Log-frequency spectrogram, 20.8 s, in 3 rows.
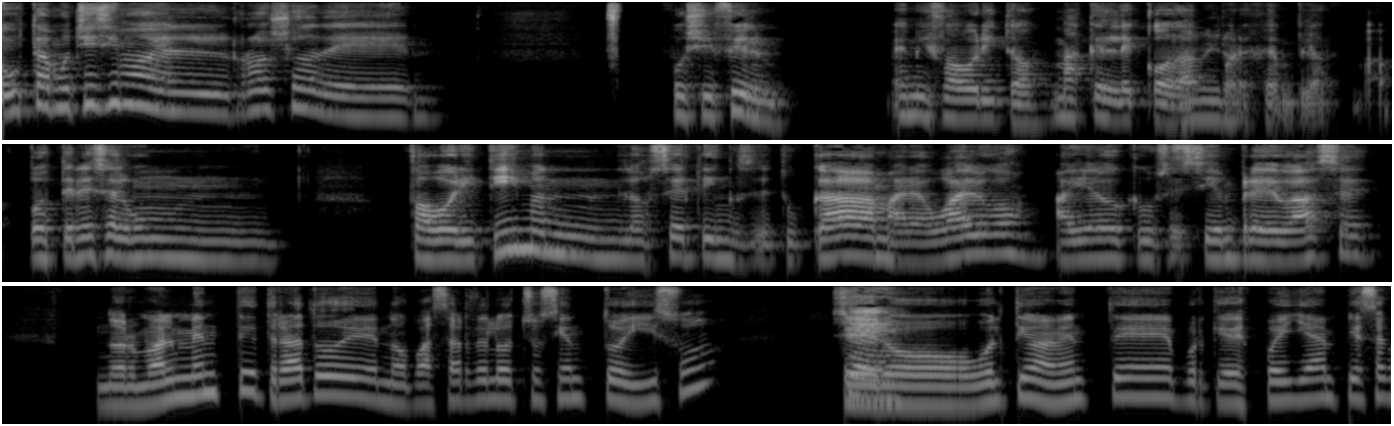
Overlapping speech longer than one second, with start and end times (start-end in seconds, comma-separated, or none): none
